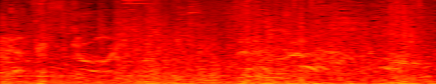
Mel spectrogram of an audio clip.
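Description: Fire roars with a whoosh.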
